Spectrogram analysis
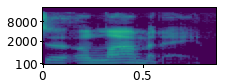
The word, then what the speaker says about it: Olamide: Or is that pronounced? But it's Olamide.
